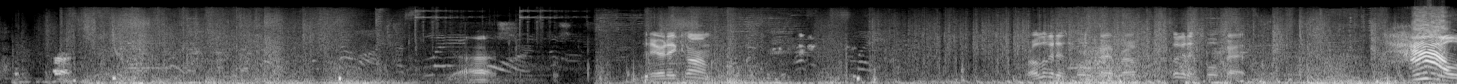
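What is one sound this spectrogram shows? Spell effects whoosh and crash in quick bursts.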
